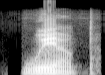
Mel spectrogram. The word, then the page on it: whip: American English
